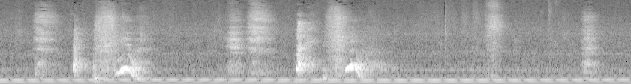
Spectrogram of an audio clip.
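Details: Sneezes in the shower, recorded on a phone, later ones muffled into a bath towel: two sharp intakes, each followed by a dampened burst, over steady room hum; sneezing.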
